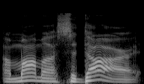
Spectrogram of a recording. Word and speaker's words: Amamah Sardar: Funny lady Amamah Sadar is on the show. She's gonna make you laugh, everybody. By the way, I accurately. That's how you say her name. I did it accurately.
